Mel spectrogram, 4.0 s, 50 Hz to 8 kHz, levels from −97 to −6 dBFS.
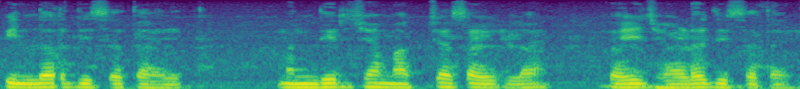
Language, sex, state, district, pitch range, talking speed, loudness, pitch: Marathi, male, Maharashtra, Pune, 110-125 Hz, 150 wpm, -16 LUFS, 120 Hz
